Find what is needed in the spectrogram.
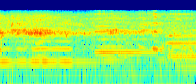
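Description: Live Morris dance tune played on a melody instrument, held notes stepping from one to the next, with the jingle of the dancers' leg bells over it.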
